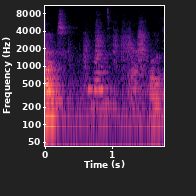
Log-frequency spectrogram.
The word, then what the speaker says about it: Wundt: say his name, but is it Bunt or something like that, when he started, he established psychology, That's what one of them said. English or German would be Yeah. Wundt.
